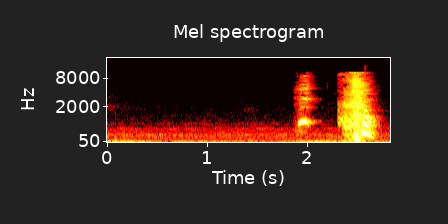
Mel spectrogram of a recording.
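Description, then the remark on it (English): A single loud sneeze: a short sharp breath in, then an explosive burst of air, with quiet before it and no talking. “Bless you. Bless me.”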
